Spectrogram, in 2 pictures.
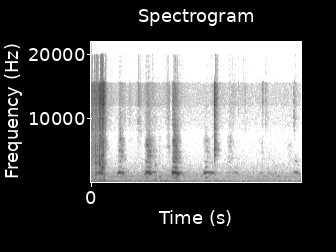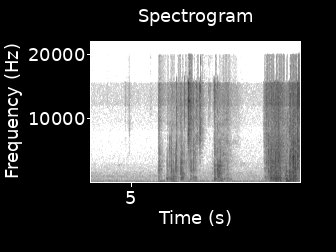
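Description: A person imitating crow caws: a run of short, sharp, evenly spaced caw sounds at moderate loudness, followed by a pause and then a louder, noisier stretch of calls and clatter near the end.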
